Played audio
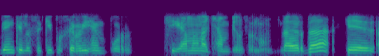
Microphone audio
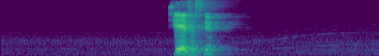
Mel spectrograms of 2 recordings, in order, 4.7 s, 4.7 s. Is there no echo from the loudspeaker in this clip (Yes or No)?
Yes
